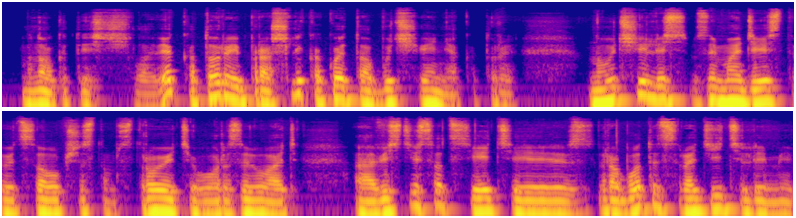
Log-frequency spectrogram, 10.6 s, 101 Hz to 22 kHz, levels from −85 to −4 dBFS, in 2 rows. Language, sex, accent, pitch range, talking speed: Russian, male, native, 120-140 Hz, 115 wpm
